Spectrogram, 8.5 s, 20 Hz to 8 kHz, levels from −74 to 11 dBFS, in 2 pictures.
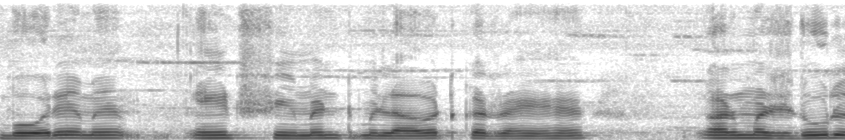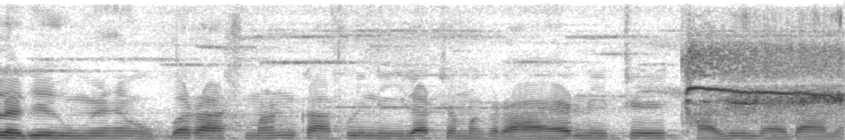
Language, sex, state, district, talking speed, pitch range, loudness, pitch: Hindi, male, Madhya Pradesh, Katni, 170 wpm, 140-155 Hz, -16 LUFS, 150 Hz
